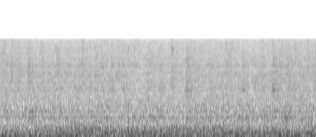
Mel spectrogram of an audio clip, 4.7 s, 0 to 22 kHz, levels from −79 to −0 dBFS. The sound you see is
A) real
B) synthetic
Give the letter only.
B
